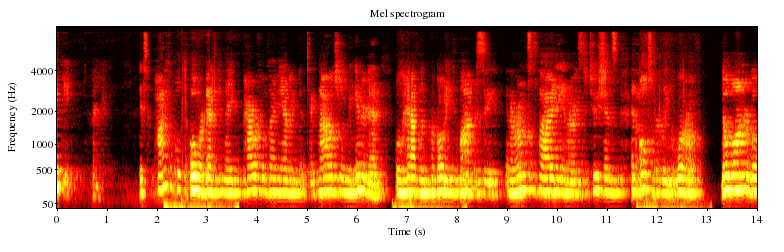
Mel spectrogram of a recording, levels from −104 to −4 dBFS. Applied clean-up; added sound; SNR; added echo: neural mask model DeepFilterNet 3.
